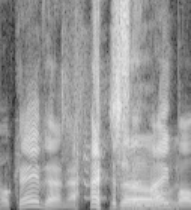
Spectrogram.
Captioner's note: laughs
